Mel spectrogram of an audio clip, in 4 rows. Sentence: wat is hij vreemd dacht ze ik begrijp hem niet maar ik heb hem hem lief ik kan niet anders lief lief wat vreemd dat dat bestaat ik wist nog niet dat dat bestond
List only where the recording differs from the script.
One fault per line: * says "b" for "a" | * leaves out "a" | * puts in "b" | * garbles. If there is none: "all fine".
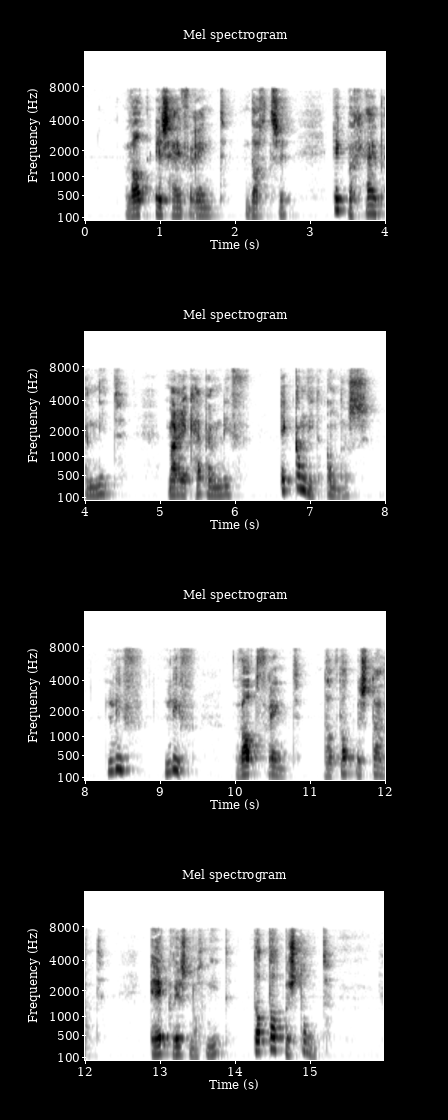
* leaves out "hem"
